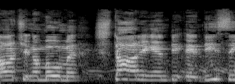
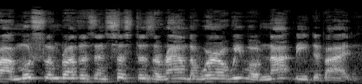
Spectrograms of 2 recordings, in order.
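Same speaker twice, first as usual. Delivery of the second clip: lower, hushed preacher voice; solemn preaching; 5 semitones lower than usual. Real, not acted. Preacher leads moment of prayer.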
